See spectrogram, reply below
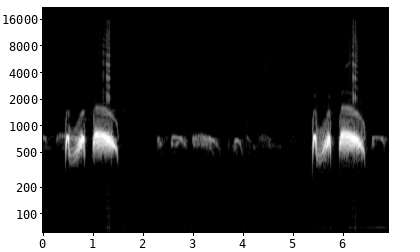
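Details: Decoy-style call of a spotted dove, used to bring wild doves near: two loud two-part coo phrases roughly five seconds apart, separated by quieter, softer coos from a second bird.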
